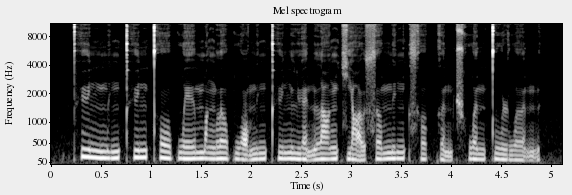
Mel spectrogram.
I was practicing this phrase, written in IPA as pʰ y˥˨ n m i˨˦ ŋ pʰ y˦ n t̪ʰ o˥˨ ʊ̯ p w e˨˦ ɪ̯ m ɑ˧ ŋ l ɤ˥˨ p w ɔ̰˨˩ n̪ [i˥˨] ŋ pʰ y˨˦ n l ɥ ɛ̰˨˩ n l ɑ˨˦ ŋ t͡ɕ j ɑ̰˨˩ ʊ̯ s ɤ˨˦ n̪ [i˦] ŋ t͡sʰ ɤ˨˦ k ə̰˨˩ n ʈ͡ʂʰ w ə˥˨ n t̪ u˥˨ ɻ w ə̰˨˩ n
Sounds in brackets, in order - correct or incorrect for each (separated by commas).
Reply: incorrect, correct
